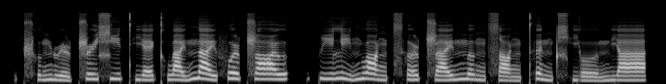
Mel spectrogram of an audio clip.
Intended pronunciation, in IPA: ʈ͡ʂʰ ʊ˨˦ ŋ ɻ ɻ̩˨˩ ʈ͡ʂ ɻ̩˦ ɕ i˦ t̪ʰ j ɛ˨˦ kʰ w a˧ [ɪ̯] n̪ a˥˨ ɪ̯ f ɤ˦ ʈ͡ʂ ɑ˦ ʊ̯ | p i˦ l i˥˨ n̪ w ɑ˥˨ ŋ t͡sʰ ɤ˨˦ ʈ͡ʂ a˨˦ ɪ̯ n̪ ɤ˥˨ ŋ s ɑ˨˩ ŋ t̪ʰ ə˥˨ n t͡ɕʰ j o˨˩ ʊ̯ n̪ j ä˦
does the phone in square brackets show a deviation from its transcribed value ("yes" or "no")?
no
